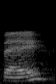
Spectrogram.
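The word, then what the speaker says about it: Fei: Oh, I know 3 of the mentors, and I believe it's pronounced Faye.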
